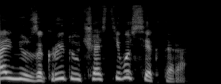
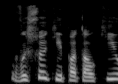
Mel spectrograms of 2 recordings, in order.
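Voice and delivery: plain reading voice

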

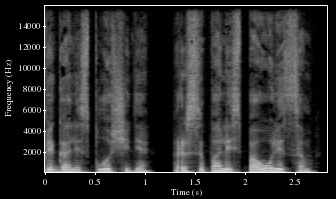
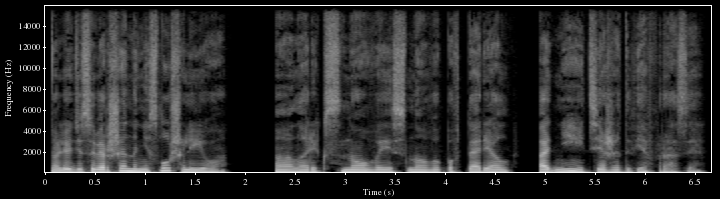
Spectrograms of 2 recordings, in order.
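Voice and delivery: usual speaking voice

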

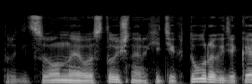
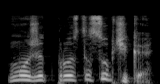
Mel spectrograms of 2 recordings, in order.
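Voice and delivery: pleading; 13 semitones higher than usual. A narrator's reading. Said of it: "умоляюще спросил он".

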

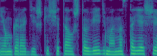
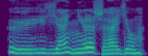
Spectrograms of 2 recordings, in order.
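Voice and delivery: very slow, higher, squeezed out; forced out; 5 semitones higher, much slower than usual. A narrator's reading. Pregnant girl squeezing out a denial. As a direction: strain to get the words out. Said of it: "выдавила из себя девушка".

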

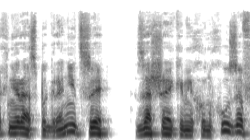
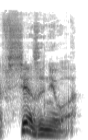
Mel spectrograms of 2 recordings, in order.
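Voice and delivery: ordinary delivery

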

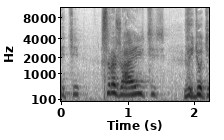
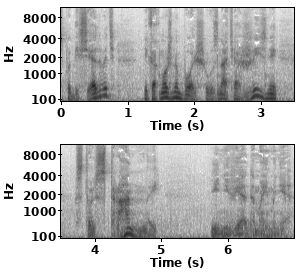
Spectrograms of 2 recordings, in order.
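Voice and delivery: musing softly; 11 semitones lower, 8 dB quieter than usual. Acted. King musing on strange life.

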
